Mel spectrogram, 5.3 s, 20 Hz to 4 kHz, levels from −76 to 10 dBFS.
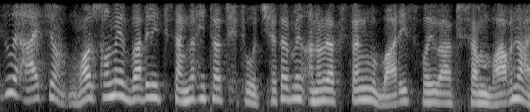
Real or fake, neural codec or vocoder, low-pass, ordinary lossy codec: fake; codec, 16 kHz in and 24 kHz out, 0.6 kbps, FocalCodec, streaming, 4096 codes; 3.6 kHz; none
